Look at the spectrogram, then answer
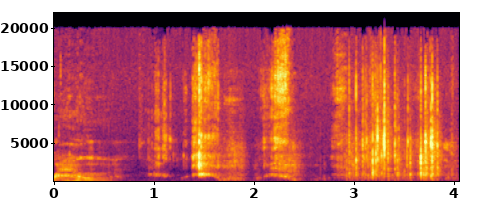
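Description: Crunchy Andy Capps onion rings being chewed close to the mic, loud crisp bites and crunches coming in uneven bursts with brief pauses between mouthfuls.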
